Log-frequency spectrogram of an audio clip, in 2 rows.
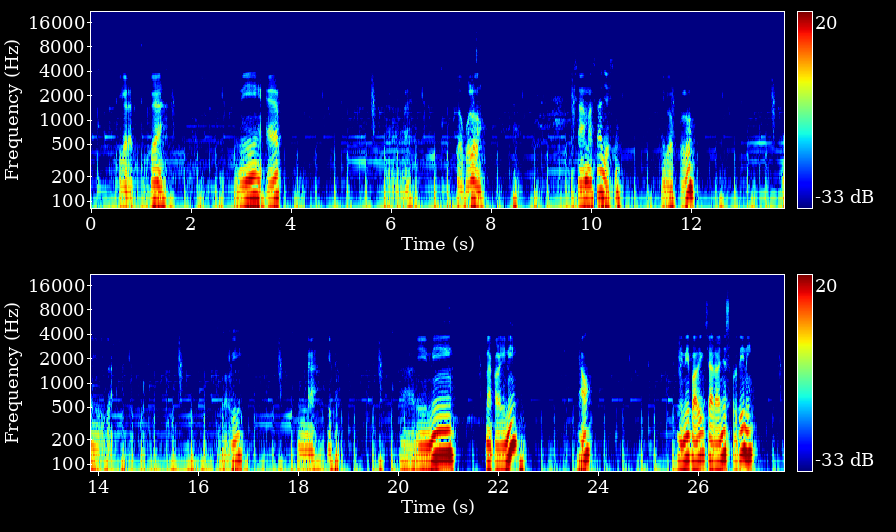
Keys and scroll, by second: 0.6-2.1 typing, 3.4 f, 7.1-8.8 typing, 10.1 p, 12.5-15.7 typing, 17.5 BackSpace, 18.2 o, 23.5 l, 27.4-27.7 typing.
